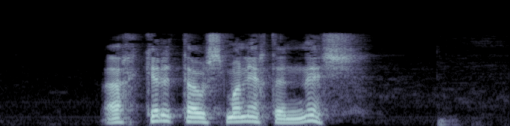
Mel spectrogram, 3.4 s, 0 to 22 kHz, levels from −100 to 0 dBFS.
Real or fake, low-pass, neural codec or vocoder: real; 7.2 kHz; none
